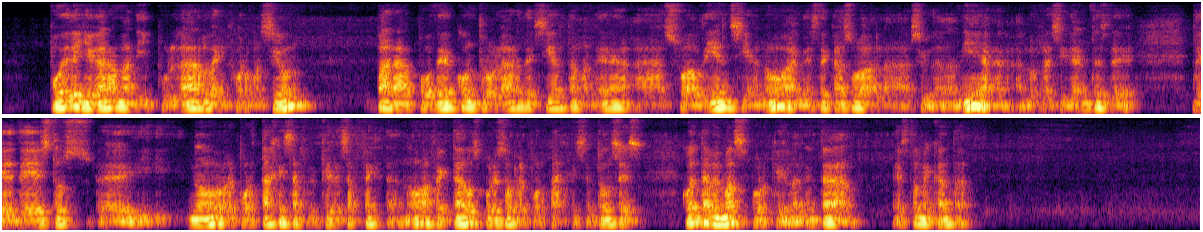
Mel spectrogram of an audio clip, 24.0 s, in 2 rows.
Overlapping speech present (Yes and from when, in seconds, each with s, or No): No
